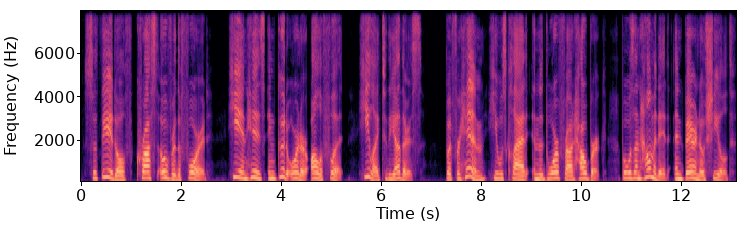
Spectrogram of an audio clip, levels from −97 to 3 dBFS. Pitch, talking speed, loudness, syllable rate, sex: 240 Hz, 170 wpm, -18 LUFS, 4.3 syllables/s, female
